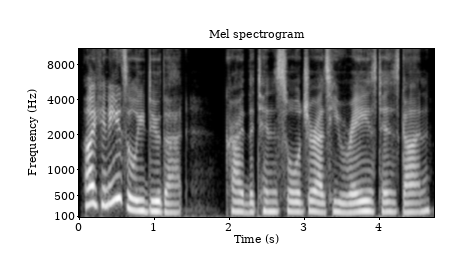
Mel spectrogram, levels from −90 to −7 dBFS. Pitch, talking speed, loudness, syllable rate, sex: 210 Hz, 175 wpm, -17 LUFS, 4.4 syllables/s, female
